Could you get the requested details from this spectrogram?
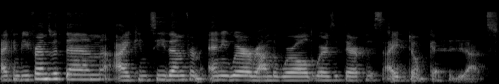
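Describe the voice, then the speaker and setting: A very fast-talking woman at medium pitch with a Texan accent. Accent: Texan American English. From Texas, San Angelo. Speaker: therapist and coach. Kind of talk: casual chat.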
